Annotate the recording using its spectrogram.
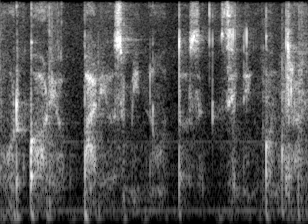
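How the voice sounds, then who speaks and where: A woman whispers at a very slow pace. Noticeable background noise sits behind her. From Colombia. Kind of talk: whispered suspense story reading, ASMR. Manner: whispered, soft, slow.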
